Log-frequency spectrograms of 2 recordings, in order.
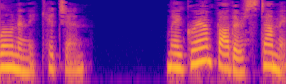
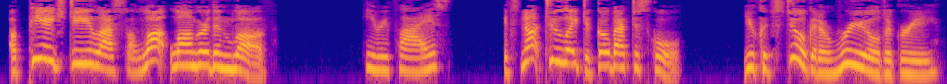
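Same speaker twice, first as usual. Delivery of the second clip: cranky grandfather voice, louder; grumpy old man; 3 dB louder than usual. A narrator's reading. Grandfather lectures mom.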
